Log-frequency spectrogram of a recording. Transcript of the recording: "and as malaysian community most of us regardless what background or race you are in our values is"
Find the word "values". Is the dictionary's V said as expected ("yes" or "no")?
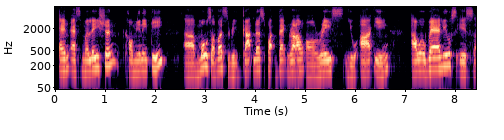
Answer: no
